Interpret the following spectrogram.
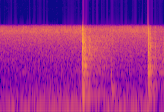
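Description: Two sharp blows about a second apart, with a lighter knock between, as a long-handled hammer is swung into a painted wooden box, breaking its panels apart.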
